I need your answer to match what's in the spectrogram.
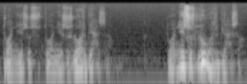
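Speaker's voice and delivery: low, weighty preacher voice; deep, put-on pulpit solemnity; bassy pulpit preacher. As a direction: imitate a preacher who goes bass at the pulpit. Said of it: "Kalau di mimbar agak ngebas".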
